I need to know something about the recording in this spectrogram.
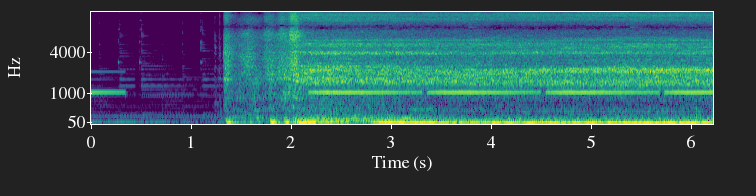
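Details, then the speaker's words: Jeep WJ at idle with the airbox removed, still idling high (expected 750 to 800 rpm) after fixing a vacuum leak, possible miss felt: fast, steady idle with a loud airy hiss; intake air noise from the open intake. "it does make more noise with the airbox off. You hear all that air noise."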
